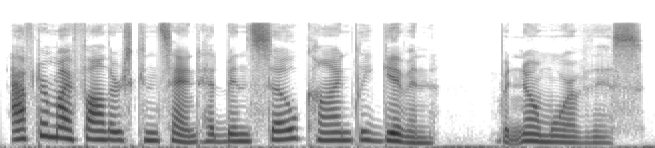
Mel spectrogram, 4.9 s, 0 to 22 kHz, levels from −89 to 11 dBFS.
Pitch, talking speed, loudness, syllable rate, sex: 200 Hz, 160 wpm, -19 LUFS, 4.5 syllables/s, female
